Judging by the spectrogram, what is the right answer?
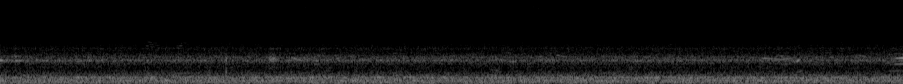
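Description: Steady jet engine and airflow drone heard inside an airliner cabin as the plane climbs after takeoff, with a faint steady whine.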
